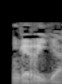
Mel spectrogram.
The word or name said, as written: guerrilla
